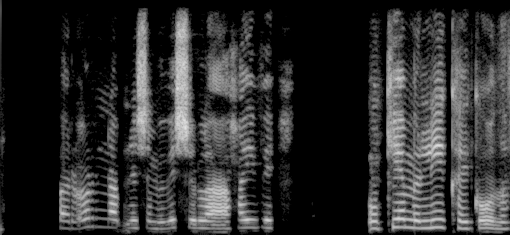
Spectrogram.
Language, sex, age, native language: Icelandic, male, 18-19, Icelandic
